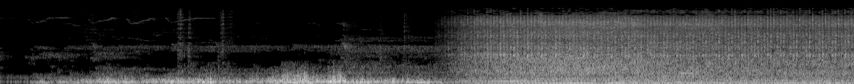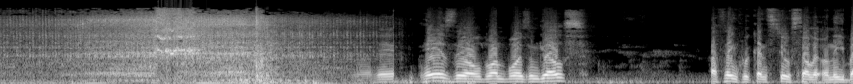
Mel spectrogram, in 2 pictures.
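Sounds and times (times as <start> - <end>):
car engine running: 4.4 - 12.7
brief high squeal: 10.1 - 10.6.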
